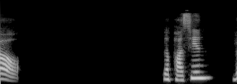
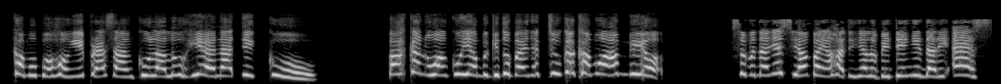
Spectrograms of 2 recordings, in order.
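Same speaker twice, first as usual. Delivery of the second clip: high, furious shouted accusation; wife shouting at her cheating husband; angry accusation; 6 semitones higher than usual. Acted. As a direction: hurl the betrayal back at him.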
